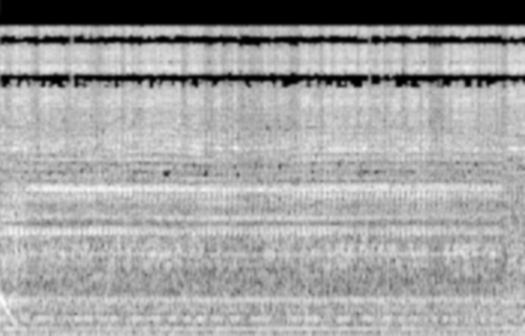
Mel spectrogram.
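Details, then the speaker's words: Vehicle whose battery went dead, started: engine runs steadily with a rough, high whirring grind over it; owner suspects the alternator bearing is going out, unconfirmed. "got it but it doesn't sound very good sounds like maybe the alternator's goin out like the bearing in it"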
